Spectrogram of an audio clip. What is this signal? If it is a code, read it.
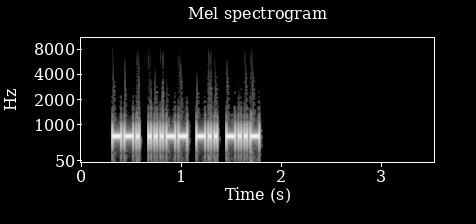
Morse code, heard as a keyed tone, about 40 wpm, 700 Hz. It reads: G3DX
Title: DXCC-100 Call Signs - 4 Characters - 40wpm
